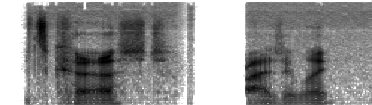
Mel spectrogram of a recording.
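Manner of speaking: ordinary talk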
